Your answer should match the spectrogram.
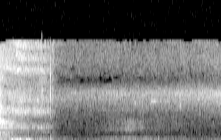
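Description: A brief low thump about a quarter second in, then faint, steady outdoor background.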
